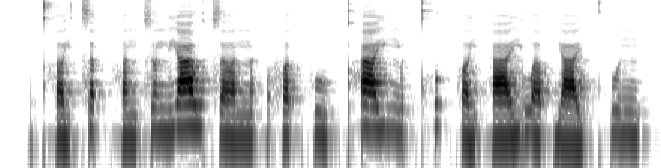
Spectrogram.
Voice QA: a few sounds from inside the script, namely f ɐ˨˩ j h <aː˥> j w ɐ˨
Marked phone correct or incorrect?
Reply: incorrect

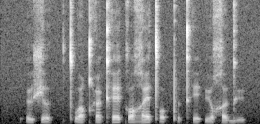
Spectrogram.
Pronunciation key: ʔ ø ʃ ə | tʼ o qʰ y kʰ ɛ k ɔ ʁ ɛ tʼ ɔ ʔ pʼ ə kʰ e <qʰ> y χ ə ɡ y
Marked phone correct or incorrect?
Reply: incorrect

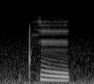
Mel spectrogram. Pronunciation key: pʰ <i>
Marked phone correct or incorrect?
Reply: incorrect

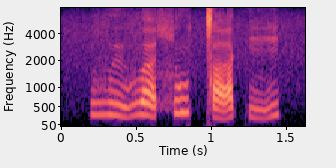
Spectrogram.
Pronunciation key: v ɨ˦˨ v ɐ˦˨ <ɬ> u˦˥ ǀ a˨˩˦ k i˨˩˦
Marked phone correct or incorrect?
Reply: correct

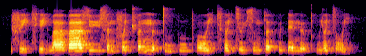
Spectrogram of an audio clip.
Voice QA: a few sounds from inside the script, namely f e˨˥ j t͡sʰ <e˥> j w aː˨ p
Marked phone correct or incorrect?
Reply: incorrect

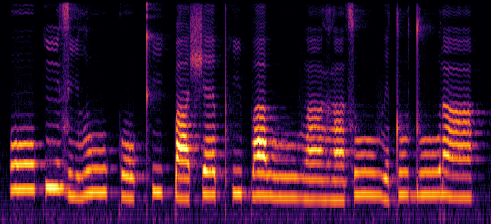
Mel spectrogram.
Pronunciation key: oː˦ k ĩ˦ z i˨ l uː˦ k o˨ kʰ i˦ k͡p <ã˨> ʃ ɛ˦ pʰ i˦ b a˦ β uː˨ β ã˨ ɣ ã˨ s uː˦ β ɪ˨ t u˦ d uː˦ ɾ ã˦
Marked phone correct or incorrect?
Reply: incorrect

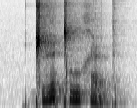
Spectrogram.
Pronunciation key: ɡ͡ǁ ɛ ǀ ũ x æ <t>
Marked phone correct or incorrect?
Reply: correct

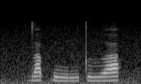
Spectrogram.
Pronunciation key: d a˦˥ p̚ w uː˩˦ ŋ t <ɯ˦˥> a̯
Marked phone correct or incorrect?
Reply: correct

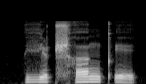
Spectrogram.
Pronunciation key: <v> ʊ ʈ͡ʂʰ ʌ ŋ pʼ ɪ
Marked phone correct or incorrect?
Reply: incorrect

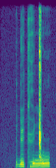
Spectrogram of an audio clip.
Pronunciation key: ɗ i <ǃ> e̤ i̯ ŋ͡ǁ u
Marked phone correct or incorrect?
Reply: incorrect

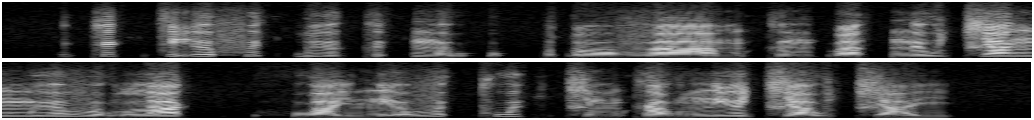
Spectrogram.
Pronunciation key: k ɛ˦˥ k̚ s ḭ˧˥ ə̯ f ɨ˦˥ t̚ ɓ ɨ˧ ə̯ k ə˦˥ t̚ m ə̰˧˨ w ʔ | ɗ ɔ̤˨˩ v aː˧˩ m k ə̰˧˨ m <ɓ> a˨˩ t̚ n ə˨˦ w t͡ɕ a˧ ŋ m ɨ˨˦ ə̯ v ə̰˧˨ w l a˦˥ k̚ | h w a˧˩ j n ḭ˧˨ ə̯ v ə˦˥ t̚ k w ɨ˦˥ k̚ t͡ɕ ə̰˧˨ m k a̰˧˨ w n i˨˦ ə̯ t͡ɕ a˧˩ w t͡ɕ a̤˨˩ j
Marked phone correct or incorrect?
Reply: correct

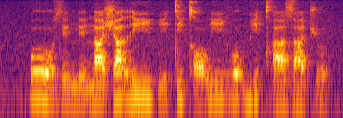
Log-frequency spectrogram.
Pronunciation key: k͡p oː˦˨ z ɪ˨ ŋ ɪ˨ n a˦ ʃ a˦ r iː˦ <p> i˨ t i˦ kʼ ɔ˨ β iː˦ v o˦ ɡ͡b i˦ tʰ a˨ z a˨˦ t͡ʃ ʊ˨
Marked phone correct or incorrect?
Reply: correct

